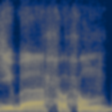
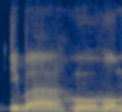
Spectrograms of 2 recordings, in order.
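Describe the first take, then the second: First: The middle h is a harsh throaty sound. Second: The middle h is a light breathy sound.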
